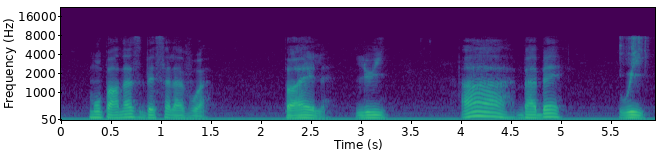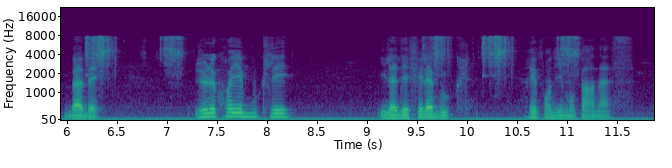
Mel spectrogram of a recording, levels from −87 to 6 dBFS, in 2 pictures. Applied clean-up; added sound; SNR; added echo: none; Cutlery, silverware; 15 dB; none.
